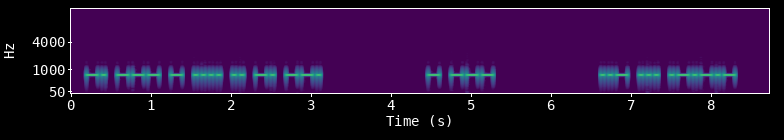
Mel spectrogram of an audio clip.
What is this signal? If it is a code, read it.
Morse code, heard as a keyed tone, about 25 wpm, 700 Hz. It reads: NOTHING TO US.
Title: 4x Word-Spacing - Sentences from Top 500 Words - 25wpm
